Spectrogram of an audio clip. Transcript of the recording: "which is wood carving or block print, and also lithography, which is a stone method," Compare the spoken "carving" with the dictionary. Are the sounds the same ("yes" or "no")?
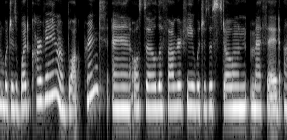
yes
